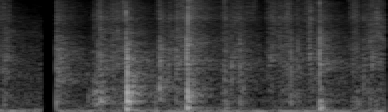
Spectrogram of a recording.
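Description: Tarot cards are shuffled and drawn: faint papery flicks and soft snaps at irregular intervals.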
